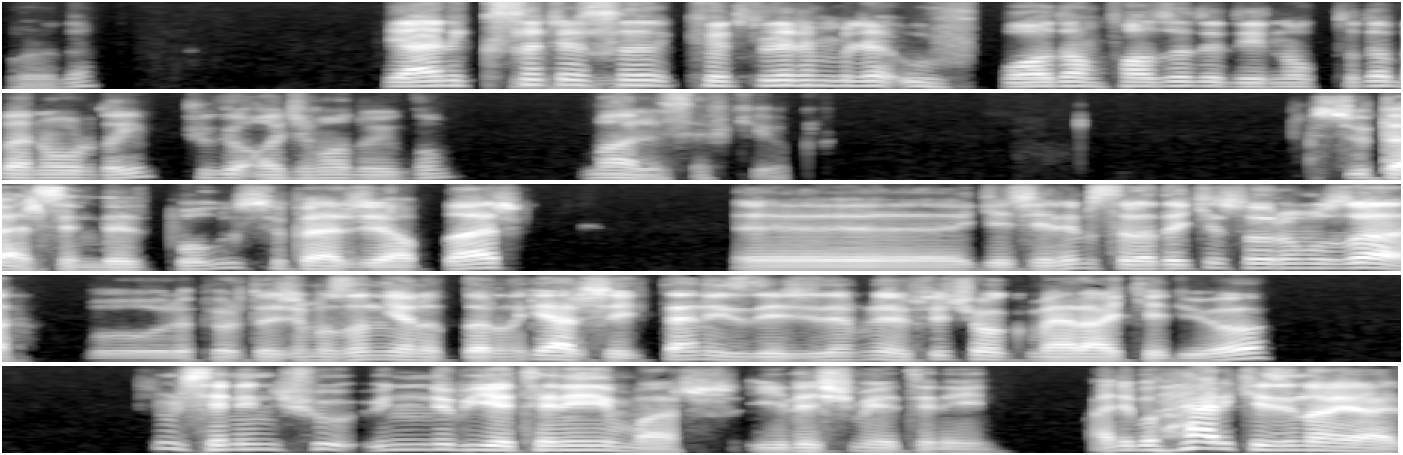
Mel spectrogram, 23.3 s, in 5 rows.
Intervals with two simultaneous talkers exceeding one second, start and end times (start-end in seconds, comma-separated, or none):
none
